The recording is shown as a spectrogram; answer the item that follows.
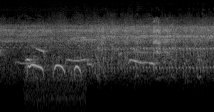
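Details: Wild Chaco puffbird in Brazil giving three short, arched whistled notes, then a longer level whistle, over a steady high insect-like hiss.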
